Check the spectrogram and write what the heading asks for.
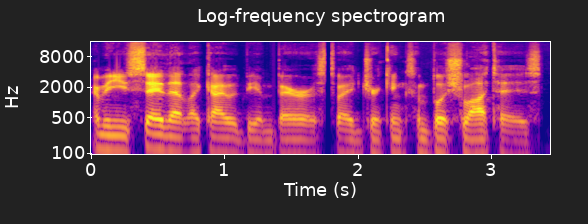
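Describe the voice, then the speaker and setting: A man co-hosting a sports podcast in casual chat, wry and teasing with quick deadpan asides. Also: low voice, dry recording. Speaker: podcast co-host.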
